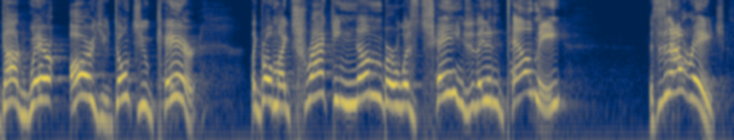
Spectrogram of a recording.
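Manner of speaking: high, loud, slow whiny complaint; petulant believer griping to God, hammed-up whine; mock outrage. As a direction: ham up an entitled gripe.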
